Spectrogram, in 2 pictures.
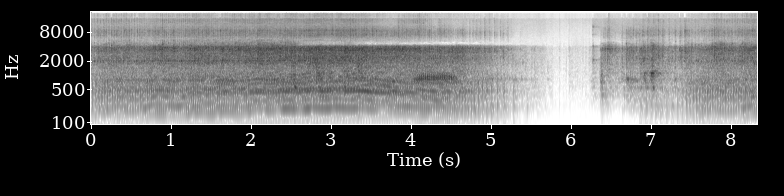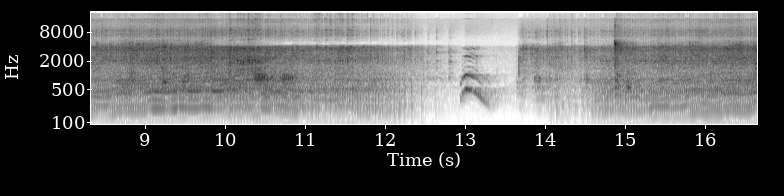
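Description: A 1958 Wards Riverside moped engine runs loud and close with a steady buzzing putter that cuts out briefly and restarts, then sputters and revs again.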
